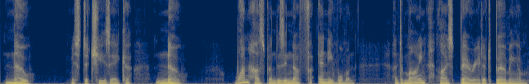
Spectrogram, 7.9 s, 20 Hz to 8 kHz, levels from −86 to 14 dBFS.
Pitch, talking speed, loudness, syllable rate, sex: 120 Hz, 130 wpm, -18 LUFS, 5.0 syllables/s, male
